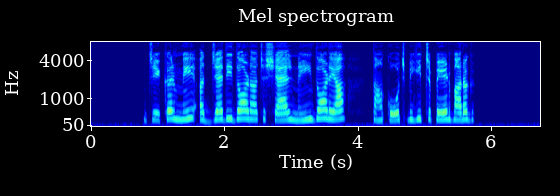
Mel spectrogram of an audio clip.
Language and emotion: Dogri, fearful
